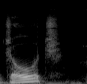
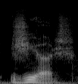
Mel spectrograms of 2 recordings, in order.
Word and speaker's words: George: de forma que escrevemos da forma inglesa, George, mas pronunciamos uh, em português, George. – Então é a forma correta de dizer não é Francisco George, mas sim não, seria, Francisco seria, George. Seria George.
